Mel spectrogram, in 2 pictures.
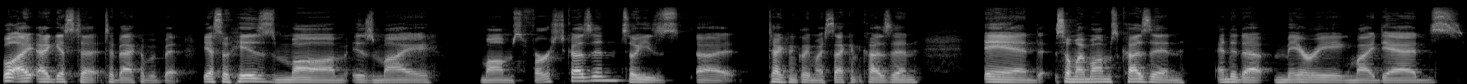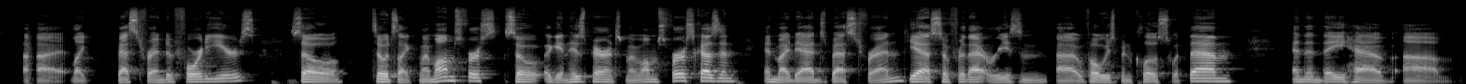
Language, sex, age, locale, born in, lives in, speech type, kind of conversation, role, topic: English, male, 25-29, en-US, United States, United States, conversation, advice, user, How can I celebrate my child's growth?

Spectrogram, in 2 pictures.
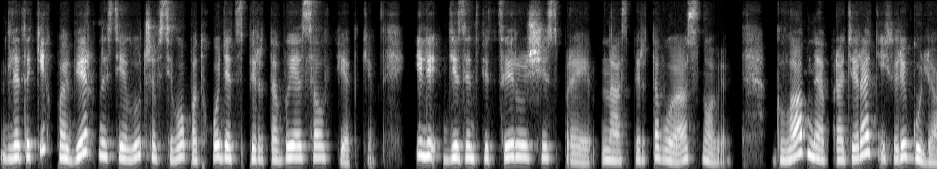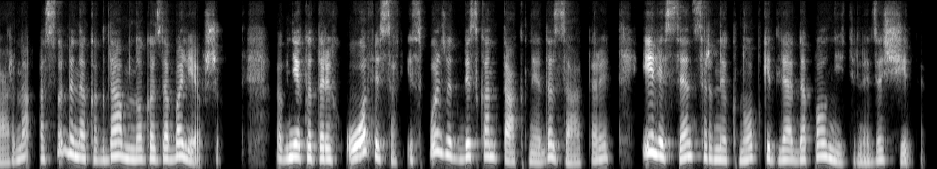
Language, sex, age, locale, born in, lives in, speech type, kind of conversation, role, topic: Russian, female, 35-39, ru-RU, Ukraine, Spain, read, expert-assistant, expert, Какие привычки помогают не только себе, но и окружающим оставаться здоровыми?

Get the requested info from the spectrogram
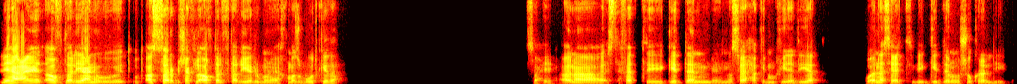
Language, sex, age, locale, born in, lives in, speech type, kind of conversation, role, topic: Arabic, male, 25-29, ar-EG, Egypt, Egypt, conversation, podcast, host, إزاي بتحسّ إن تغيّر المناخ بيأثر علينا كل يوم؟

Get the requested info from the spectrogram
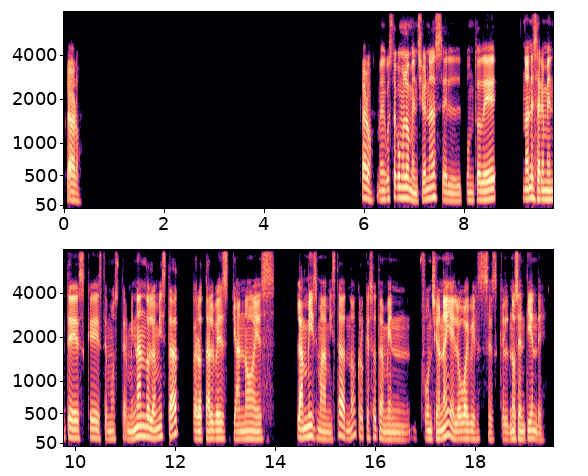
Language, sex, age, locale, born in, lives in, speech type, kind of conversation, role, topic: Spanish, male, 25-29, es-MX, Mexico, Mexico, conversation, podcast, host, ¿Qué consejos darías para hacer nuevos amigos?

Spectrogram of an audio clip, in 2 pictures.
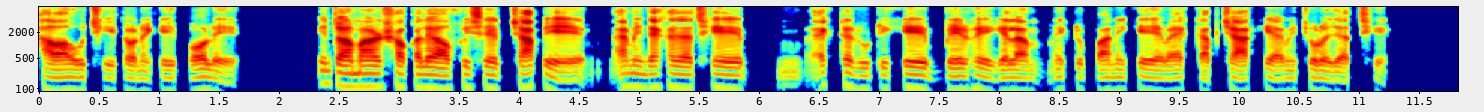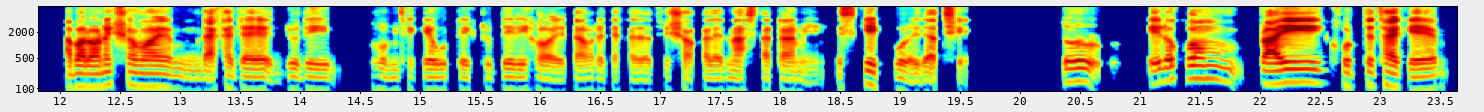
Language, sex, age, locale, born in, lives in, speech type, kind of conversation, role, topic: Bengali, male, 40-44, bn-BD, Bangladesh, Finland, conversation, advice, user, খাবার নিয়ে উদ্বেগ ও নিয়ন্ত্রণ হারানোর ভয়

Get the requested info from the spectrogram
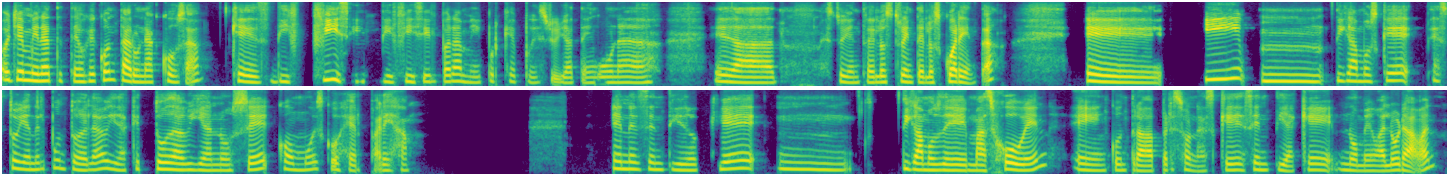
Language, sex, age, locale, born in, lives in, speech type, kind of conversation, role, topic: Spanish, female, 35-39, es-CO, Colombia, Italy, conversation, advice, user, ¿Por qué siempre elijo parejas que no me valoran?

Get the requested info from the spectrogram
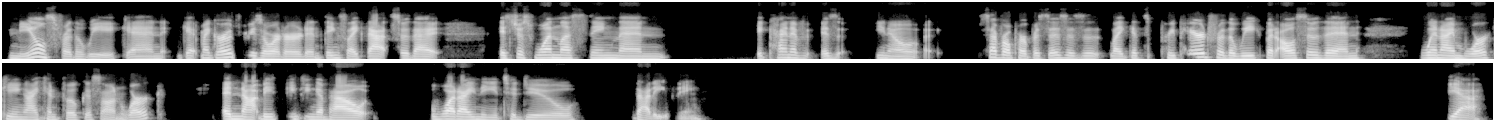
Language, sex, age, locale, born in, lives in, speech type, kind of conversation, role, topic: English, female, 45-49, en-US, United States, United States, conversation, podcast, guest, What habits or routines help you manage stress at work?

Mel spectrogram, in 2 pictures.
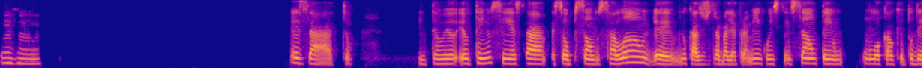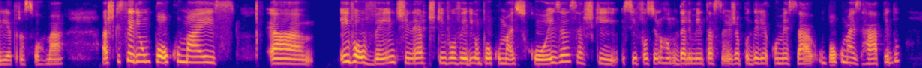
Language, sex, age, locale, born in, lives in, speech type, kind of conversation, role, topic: Portuguese, female, 30-34, pt-BR, Brazil, United States, conversation, advice, user, Como decidir entre priorizar a segurança ou buscar mais crescimento?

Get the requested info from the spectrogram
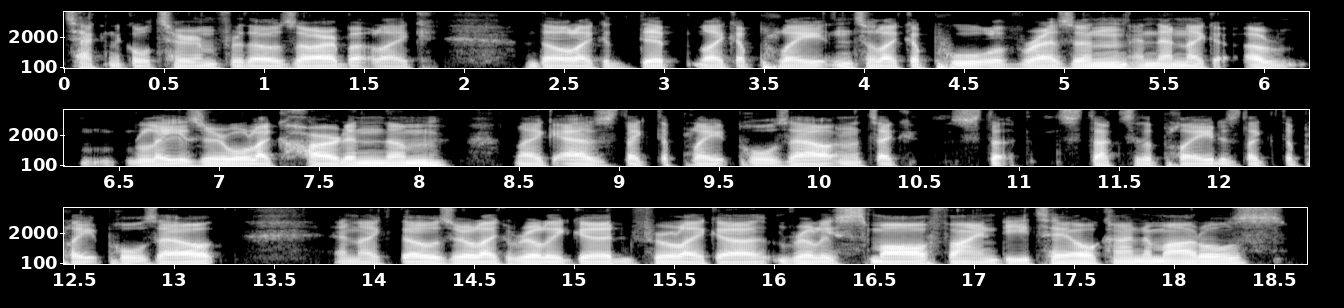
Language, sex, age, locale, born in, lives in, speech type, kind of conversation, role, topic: English, male, 30-34, en-US, United States, United States, conversation, unstructured, none, What new hobby have you started recently, and how is it going so far?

